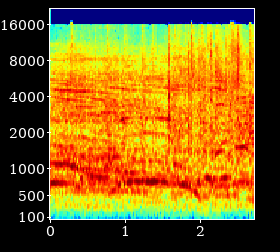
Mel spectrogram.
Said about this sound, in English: Skylights gets a cheer! I win!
